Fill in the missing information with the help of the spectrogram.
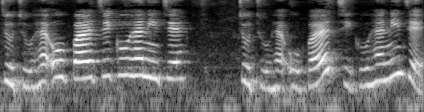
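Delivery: soft, measured sing-song rhyme; softly chanted nursery poem; children's poem recitation. Shown as a demonstration. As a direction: recite a simple rhyme for small children, line by line. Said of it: "नज़म पढ़ना शुरू करते हैं".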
